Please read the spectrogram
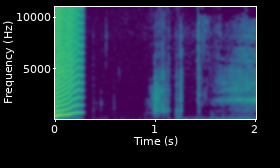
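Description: A woman's short wordless vocal exclamation, sweeping sharply upward in pitch and cut off abruptly, followed by silence and a few faint clicks against low room hum.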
